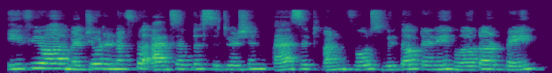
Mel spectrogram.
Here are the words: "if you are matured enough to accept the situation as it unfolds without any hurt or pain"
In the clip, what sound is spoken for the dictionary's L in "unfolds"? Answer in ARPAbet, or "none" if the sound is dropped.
none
